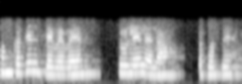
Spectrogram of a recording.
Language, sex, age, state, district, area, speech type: Maithili, female, 45-60, Bihar, Purnia, rural, conversation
